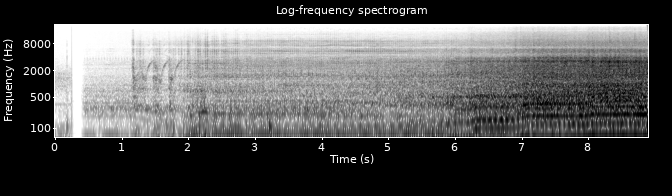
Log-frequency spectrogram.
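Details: 2018 Takeuchi TL8 skid steer with 1,594 hours, cab doors shut: brief starter crank, then the diesel catches and builds into a steady, even low rumble that settles at idle without misses or knocks.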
